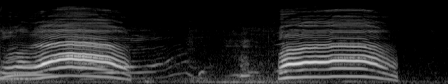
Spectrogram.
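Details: Fighting domestic cats give two loud, drawn-out moaning yowls, each over a second long with an arching pitch, with a quieter low murmur between them.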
